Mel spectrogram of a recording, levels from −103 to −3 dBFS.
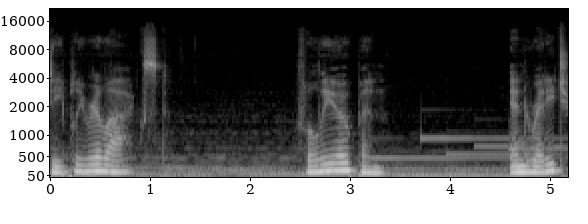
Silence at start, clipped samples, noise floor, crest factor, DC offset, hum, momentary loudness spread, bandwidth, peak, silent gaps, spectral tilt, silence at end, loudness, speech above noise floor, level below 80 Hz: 0 s; under 0.1%; -53 dBFS; 16 dB; under 0.1%; none; 24 LU; 10.5 kHz; -18 dBFS; none; -7.5 dB/octave; 0 s; -32 LUFS; 23 dB; -52 dBFS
